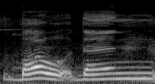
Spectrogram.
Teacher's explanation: ہے۔ با را زبر بر، دال دو زبر دن، بردن، یہاں را کو موٹا پڑھا جائے گا، اس سے پہلے زبر ہے۔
